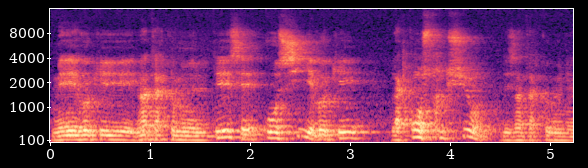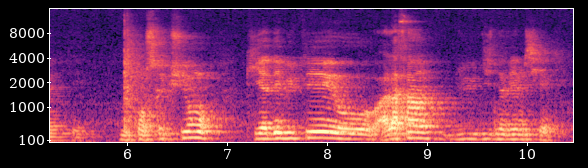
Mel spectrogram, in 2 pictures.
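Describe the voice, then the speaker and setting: A man recorded from a distance in a very reverberant room. He presents a local campaign programme in a measured, didactic manner, with formal wording and a mid-pitched voice. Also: lively intonation, a little mellow, slight background noise. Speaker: local election candidate presenting the list's programme. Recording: very echoey room, distant microphone.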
